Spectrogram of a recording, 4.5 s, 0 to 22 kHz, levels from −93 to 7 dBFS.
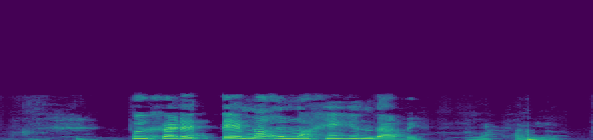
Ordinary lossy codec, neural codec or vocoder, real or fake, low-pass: AAC, 64 kbps; codec, 16 kHz, 4 kbps, FreqCodec, larger model; fake; 7.2 kHz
